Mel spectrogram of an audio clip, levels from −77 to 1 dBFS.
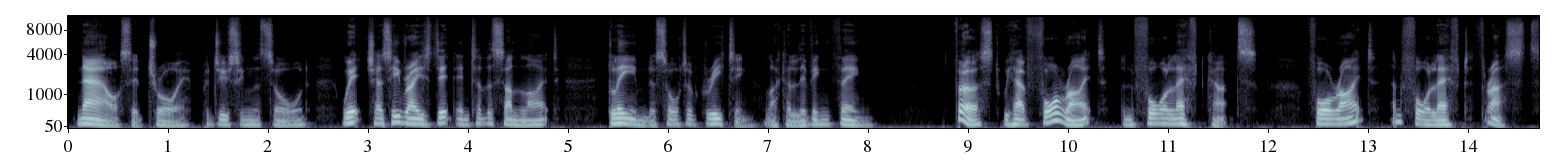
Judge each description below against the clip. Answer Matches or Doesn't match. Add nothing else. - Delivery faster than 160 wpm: Doesn't match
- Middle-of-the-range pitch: Doesn't match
